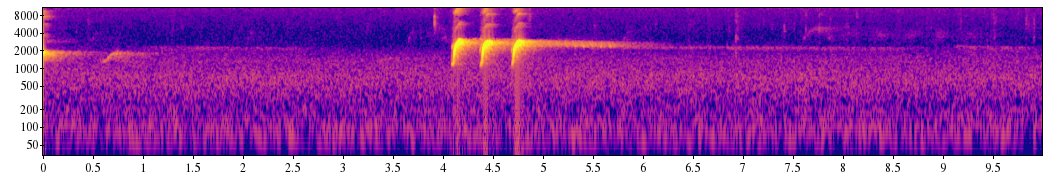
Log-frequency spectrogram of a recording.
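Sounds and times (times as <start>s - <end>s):
yellow-breasted chat song in deciduous cover: 0.0s - 0.9s, 4.0s - 5.9s.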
